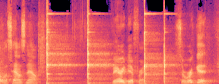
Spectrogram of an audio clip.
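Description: A metal clip clicks sharply against a drum.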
